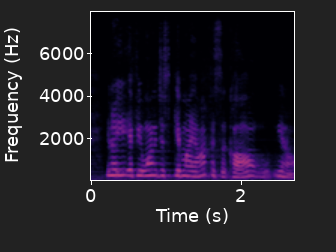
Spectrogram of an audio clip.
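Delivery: ordinary talk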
